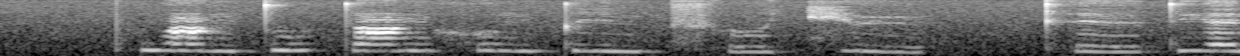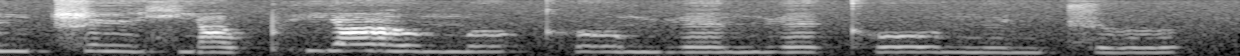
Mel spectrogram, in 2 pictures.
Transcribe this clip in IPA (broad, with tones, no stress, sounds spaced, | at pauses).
pʰ w ɑ˥˩ ŋ t̪ u˥ t̪ ɑ˥ ŋ x ʊ˥˧ ŋ t̪ i˥˩ n t͡sʰ ɹ̩˧˥ t͡ɕ y˥˩ | kʰ e˨˩ ɪ̯ t̪ j ɛ˥˧ n ʈ͡ʂ e˥˩ ɪ̯ ɕ j ɑ˩ ʊ̯ pʰ j ɑ˥˩ ʊ̯ n̪ ɤ˥ kʰ ɤ˥ m ɥ ɛ˧˥ n̪ ɥ ɛ˥˩ kʰ o˥ ʊ̯ n̪ y˨˩ n t͡s ɹ̩˧˥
